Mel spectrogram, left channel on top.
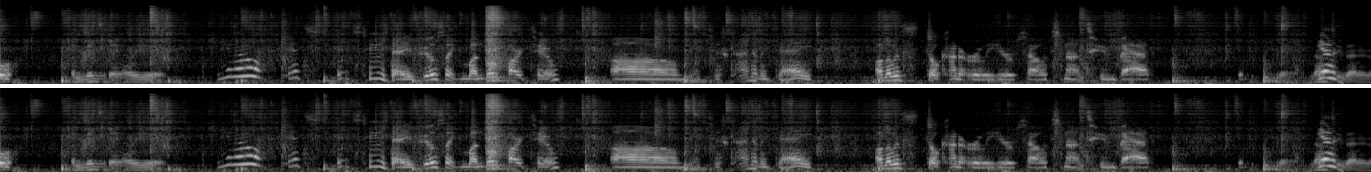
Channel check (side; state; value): both; identical; correlation 1.00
